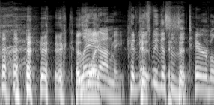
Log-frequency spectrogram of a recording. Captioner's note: laughing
